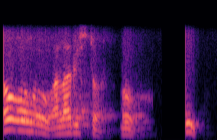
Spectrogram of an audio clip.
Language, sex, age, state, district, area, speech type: Bodo, male, 30-45, Assam, Chirang, urban, conversation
